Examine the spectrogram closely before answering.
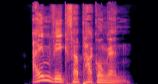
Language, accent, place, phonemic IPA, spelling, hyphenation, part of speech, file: German, Germany, Berlin, /ˈaɪ̯nveːkfɛɐ̯ˌpakʊŋən/, Einwegverpackungen, Ein‧weg‧ver‧pa‧ckun‧gen, noun, De-Einwegverpackungen.ogg
- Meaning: plural of Einwegverpackung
